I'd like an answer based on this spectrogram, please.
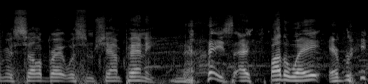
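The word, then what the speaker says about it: Champagnie: Every time I see the name and then that it's pronounced champagne, I immediately think of the Continental on Saturday Night Live.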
